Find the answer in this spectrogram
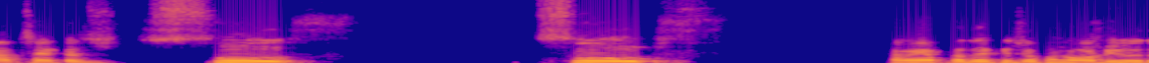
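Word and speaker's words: zwölf: 12 হ্যাঁ আবার হচ্ছে সোল্লফ কনফিউজড হওয়ার কিছু নাই সোল্লফ বারবার শুনবেন এটা বাসায় এই যে মাঝখানে ওমলাউড থাকার কারণে উচ্চারণটা একটু চেঞ্জ হচ্ছে টেন আচ্ছা সেন সেন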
